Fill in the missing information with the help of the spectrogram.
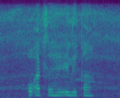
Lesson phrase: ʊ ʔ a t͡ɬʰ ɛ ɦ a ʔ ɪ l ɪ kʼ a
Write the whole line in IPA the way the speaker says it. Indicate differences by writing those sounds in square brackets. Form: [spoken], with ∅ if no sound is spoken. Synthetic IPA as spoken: ʊ ʔ a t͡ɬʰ ɛ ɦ [ɛ] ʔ ɪ l ɪ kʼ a

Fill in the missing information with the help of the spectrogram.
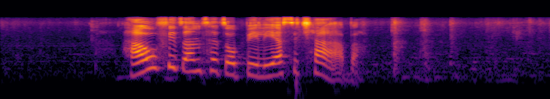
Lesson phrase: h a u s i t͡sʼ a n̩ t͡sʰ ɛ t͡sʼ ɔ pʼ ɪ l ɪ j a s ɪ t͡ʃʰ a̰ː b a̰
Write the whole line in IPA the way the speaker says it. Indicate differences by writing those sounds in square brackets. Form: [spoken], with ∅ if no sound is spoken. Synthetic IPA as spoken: h a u [f] i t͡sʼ a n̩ t͡sʰ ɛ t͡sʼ ɔ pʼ ɪ l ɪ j a s ɪ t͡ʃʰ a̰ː b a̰

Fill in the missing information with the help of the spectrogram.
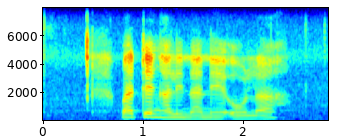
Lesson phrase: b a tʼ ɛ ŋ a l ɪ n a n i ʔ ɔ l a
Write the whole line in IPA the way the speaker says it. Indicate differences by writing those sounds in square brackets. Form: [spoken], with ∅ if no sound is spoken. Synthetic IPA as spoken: b a tʼ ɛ ŋ a l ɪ n a n [ɛ] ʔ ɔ l a

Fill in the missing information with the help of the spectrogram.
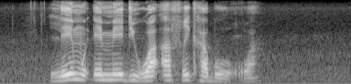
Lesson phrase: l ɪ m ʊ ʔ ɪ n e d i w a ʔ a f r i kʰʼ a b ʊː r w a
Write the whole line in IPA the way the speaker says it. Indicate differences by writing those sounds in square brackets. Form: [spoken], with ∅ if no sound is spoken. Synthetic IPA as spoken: l ɪ m ʊ ʔ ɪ [m] e d i w a ʔ a f r i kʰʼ a b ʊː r w a

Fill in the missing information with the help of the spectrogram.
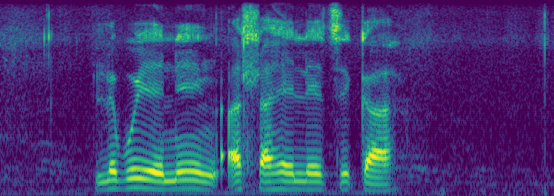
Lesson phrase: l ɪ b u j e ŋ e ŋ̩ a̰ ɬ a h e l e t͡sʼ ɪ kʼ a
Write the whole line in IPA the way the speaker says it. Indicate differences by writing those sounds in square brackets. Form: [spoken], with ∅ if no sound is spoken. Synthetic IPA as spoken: l ɪ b [ʊ] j e [n] e ŋ̩ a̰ ɬ a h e l e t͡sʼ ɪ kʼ a

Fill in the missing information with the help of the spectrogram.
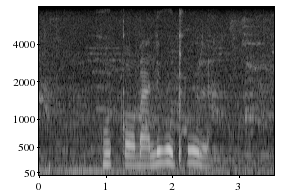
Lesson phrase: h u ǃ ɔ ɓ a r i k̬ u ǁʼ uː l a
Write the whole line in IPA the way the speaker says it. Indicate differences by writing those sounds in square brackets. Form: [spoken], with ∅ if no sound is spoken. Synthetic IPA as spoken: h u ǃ ɔ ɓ a [l] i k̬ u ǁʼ uː l a

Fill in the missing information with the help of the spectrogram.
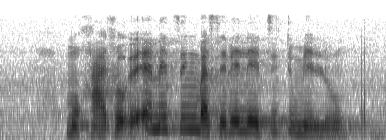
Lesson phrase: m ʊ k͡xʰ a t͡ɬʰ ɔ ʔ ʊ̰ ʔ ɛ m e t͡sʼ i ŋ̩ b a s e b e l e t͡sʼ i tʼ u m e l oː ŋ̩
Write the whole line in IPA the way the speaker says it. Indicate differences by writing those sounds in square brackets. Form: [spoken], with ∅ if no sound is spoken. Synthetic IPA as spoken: m ʊ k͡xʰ a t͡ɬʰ ɔ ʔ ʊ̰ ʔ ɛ m e t͡sʼ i ŋ̩ b a s e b e l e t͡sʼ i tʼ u m e l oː ŋ̩

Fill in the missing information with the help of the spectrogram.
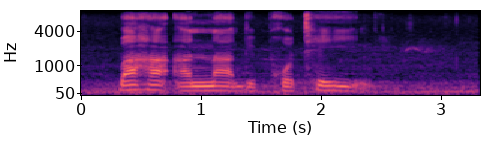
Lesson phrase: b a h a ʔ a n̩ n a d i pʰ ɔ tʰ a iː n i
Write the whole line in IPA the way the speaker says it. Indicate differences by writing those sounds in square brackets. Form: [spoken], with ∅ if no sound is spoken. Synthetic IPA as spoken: b a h a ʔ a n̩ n a d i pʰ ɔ tʰ [e] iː n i

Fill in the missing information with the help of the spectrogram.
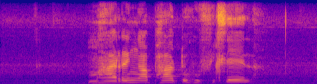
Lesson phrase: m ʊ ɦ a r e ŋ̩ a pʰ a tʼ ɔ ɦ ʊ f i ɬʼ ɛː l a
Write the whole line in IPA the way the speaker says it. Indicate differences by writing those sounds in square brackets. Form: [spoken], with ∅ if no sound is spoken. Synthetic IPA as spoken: m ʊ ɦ a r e ŋ̩ a pʰ a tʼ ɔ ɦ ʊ f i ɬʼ ɛː l a

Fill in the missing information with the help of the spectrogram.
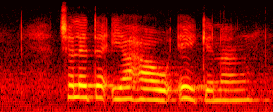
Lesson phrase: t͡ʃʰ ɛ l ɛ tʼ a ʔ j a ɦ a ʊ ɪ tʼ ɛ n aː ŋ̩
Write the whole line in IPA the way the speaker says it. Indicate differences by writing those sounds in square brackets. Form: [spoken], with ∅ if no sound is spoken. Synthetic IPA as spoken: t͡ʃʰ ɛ l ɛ tʼ [ɛ] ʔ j a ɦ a ʊ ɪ [kʼ] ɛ n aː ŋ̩

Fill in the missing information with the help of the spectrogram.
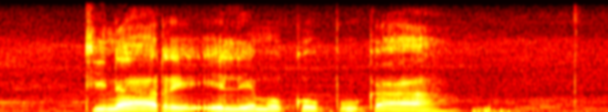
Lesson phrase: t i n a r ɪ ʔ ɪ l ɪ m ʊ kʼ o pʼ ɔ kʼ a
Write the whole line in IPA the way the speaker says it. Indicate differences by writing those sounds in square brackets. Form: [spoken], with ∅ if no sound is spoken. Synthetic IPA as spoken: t i n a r ɪ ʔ ɪ l ɪ m ʊ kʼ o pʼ [u] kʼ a

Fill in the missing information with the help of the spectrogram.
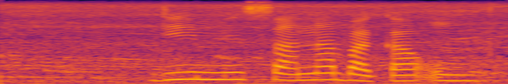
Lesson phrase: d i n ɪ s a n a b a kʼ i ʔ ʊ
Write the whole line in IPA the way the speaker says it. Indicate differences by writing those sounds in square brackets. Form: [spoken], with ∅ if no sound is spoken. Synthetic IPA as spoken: d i [m] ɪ s a n a b a kʼ [a] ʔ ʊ

